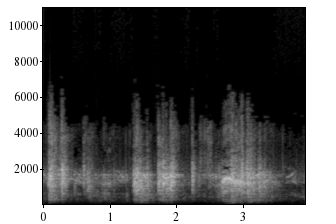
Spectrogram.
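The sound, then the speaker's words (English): The cover of a large trunk is opened, giving a few bursts of wooden creaking and knocking, with a longer strained creak near the end. “Now, take a look at this. Wait till I open the trunk cover.”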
